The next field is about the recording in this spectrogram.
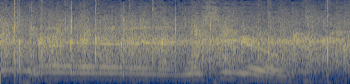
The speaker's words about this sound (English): Big round of applause there.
